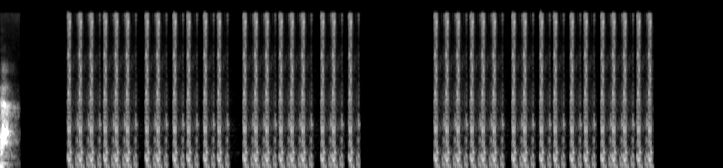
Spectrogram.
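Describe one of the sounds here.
Typewriter keys clack in quick, even bursts.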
